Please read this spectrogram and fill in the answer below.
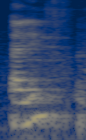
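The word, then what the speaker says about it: ptyalin: ठीक है, टाइलिन, इसका वर्ड मीनिंग पी से स्टार्ट होता है, तो पी साइलेंट होता है।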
